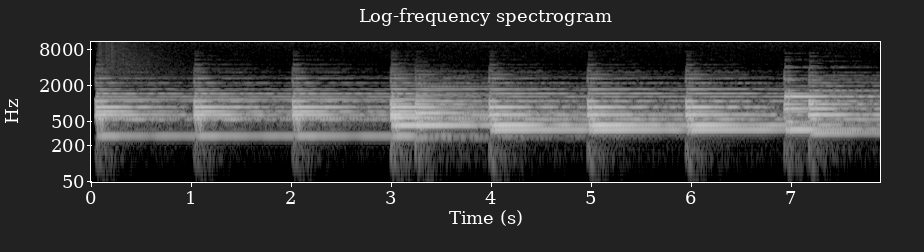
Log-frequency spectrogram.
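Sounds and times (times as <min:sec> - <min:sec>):
RnB piano melody loop in F minor: 0:00.0 - 0:07.8.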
